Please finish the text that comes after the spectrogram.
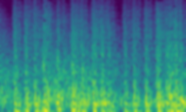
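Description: Automatic gunfire in the video game Rust, dense rapid bursts of shots fired close by, loud and sustained over a couple of seconds with brief uneven gaps and no speech.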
